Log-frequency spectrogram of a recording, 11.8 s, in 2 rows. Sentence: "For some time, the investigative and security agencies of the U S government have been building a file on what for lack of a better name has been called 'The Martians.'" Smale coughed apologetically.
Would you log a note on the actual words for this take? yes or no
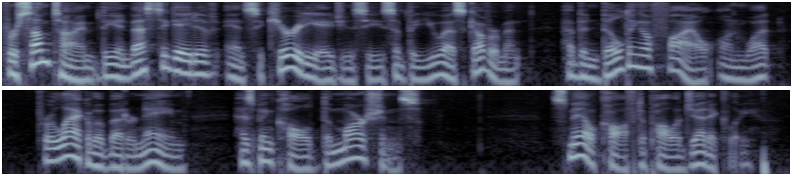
no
